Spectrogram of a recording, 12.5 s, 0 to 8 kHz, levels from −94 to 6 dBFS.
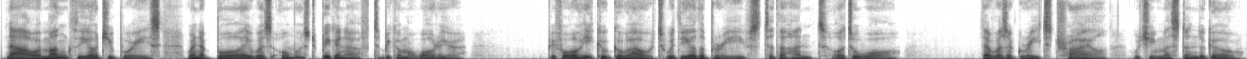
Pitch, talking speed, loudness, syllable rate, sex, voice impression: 110 Hz, 190 wpm, -19 LUFS, 5.3 syllables/s, male, masculine, adult-like, slightly relaxed, powerful, soft, raspy, intellectual, friendly, reassuring, wild, slightly kind, slightly modest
